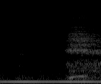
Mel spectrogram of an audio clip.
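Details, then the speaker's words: Sleeping pet dog snoring: a low steady hum, then a brief rough snorting breath. "my dog is sleeping and sometimes he snores in his sleep, so he's kind of snoring right now."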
